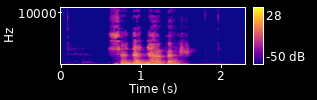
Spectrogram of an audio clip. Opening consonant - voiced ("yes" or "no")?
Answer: no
